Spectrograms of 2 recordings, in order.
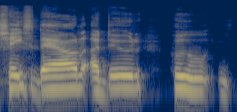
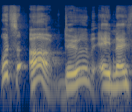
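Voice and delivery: energetic put-on voice, higher; 3 semitones higher than usual. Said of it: "there was more energy".

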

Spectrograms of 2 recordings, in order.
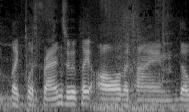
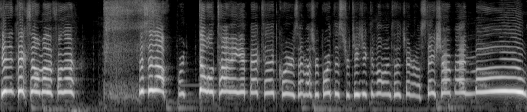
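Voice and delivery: high-pitched voice, somewhat louder; 8 dB louder than usual. Game character giving orders to the squad; high-pitched voice. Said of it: "That was a high-pitched voice".

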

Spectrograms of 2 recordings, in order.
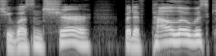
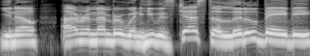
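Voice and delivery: playful, teasing, ribbing tone; 3 dB louder than usual. Antonio, greeting his cousin Paolo, teasing him. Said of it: "Antonio teased".

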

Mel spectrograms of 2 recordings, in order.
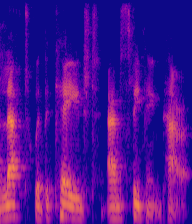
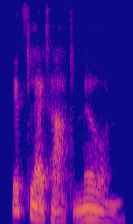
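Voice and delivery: hushed, low, soft slithering creature voice; 4 semitones lower, 5 dB quieter than usual. A narrator reads a beast answering a man's greeting: soft, slithery beast voice. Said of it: "The beast's voice was soft and slithery".

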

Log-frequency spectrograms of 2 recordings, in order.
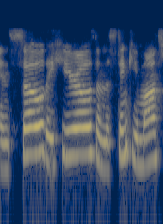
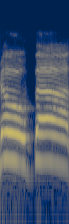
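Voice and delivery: loud, bellowing, roaring monster voice; 6 dB louder than usual. Narrator reading a monster refusing a bath, in a roaring monster voice. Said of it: "roared the monster".

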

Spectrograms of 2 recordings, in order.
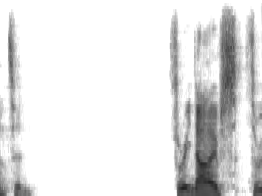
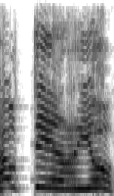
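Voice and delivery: high, loud, furious mock outrage shout. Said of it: "this guy got so fucking angry".

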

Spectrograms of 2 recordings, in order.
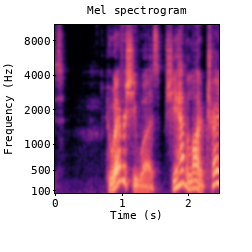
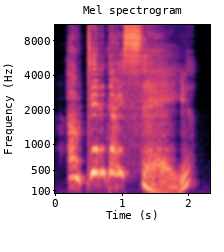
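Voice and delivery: very high, swooping, drawn-out hiss; 10 semitones higher than usual. Reading the story aloud, the dragon answers a protest, hissing. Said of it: "The dragon hissed".

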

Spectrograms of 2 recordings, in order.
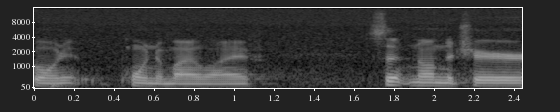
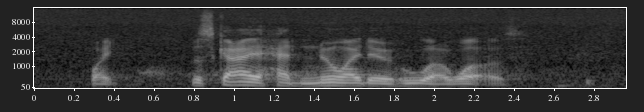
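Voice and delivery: ordinary talk

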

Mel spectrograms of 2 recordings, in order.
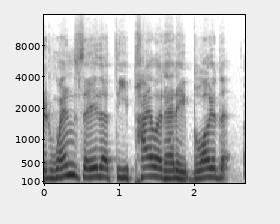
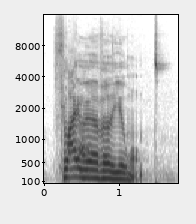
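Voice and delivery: horrible, bad French accent. Mocking French officials letting a drunk pilot board: horrible French accent. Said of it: "that's a horrible French accent".

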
